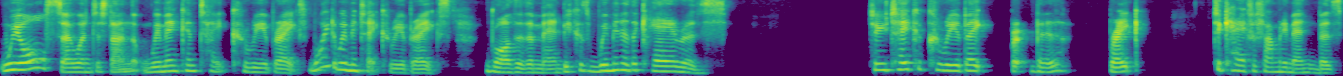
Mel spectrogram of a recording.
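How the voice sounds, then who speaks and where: Against a quiet background, a woman with a British accent speaks in a dark, mellow tone with very wide pitch swings. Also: medium pitch for a woman, moderate pace. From UK. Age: 50s. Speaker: menopause coach. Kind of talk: presentation. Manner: occasionally halting.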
